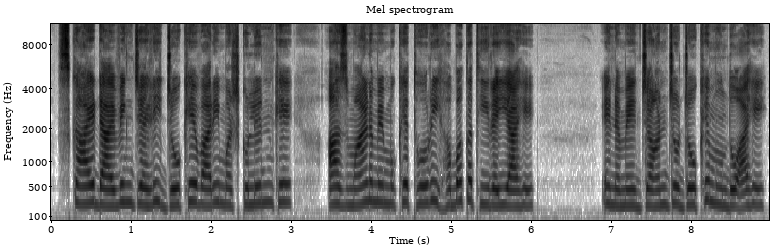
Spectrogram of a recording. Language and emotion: Sindhi, fearful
